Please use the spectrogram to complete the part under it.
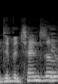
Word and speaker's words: DiVincenzo: Because, look, what we did we replaced DiVincenzo. How you say it? DiVincenzo? – You're right, yeah.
